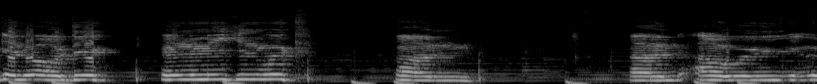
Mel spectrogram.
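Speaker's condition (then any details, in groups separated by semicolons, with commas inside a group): Cerebral palsy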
